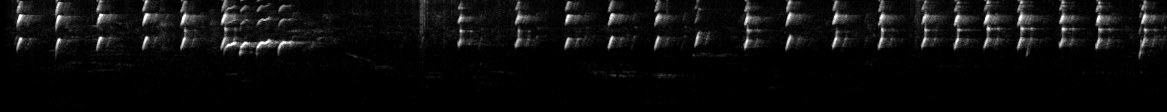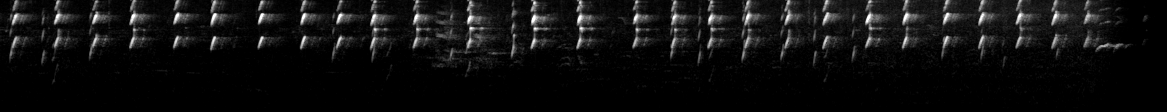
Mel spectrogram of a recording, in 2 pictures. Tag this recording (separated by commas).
Bird, Wild animals, tweet, Animal, bird song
